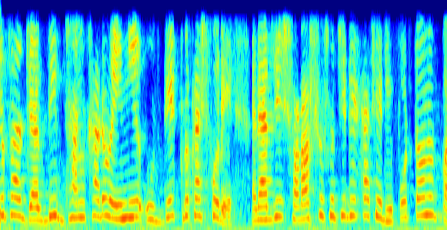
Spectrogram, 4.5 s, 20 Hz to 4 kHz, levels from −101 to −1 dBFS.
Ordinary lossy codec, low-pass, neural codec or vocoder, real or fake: none; 3.6 kHz; codec, 16 kHz, 2 kbps, X-Codec, HuBERT features, trained on general audio; fake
